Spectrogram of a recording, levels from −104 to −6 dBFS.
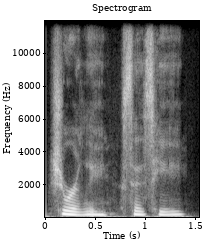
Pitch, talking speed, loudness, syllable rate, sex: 180 Hz, 115 wpm, -17 LUFS, 3.9 syllables/s, female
